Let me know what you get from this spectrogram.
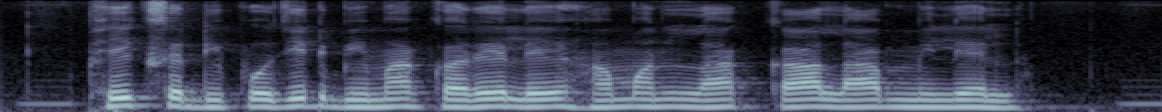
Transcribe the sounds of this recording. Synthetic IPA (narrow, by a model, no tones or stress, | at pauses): pʰiksəɖipod͡ʒiʈbimakəɾeleɦəmənlakalabʱmilel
